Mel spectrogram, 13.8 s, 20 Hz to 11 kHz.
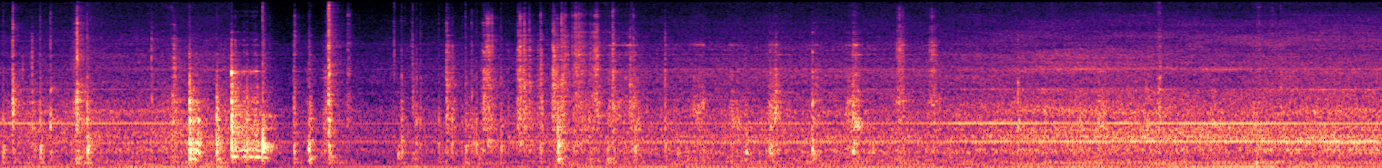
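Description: Sharp clicks and small knocks of hands on the Creality LD-002H resin printer's build plate as its locking screw is tightened during bed leveling. Under them runs a steady hum of two fixed tones that gets louder in the second half.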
